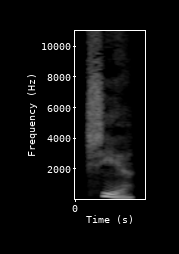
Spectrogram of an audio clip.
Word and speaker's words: Shea: like that come on it's not a hard name to say Shea Shear repeat after me sheer they ignored Shay who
